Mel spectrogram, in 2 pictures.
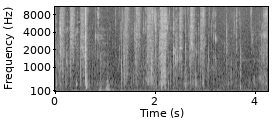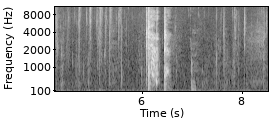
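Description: Two people eating balbacua beef stew with their hands: chewing and lip smacking in many short clicks. One loud cough about six seconds in.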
